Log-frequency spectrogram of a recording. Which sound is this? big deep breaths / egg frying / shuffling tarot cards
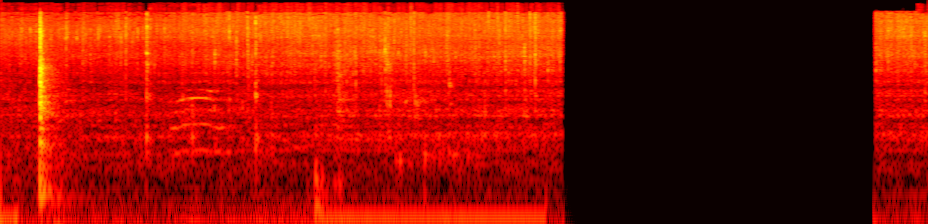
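egg frying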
